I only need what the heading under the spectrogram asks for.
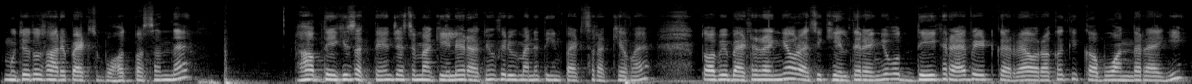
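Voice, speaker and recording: A woman's voice: mid-range voice, darkish tone. A woman giving a casual, chatty voice-over about her pet cats, fond and explaining as she goes. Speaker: cat vlogger.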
